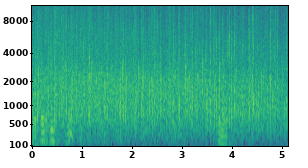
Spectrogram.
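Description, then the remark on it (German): Steady, dense applause from a studio audience fills the whole stretch at a strong, even level, with a few brief voices poking through near the start and toward the end. “So, also auf dem Bild hätte man eigentlich auch mal klatschen dürfen.”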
